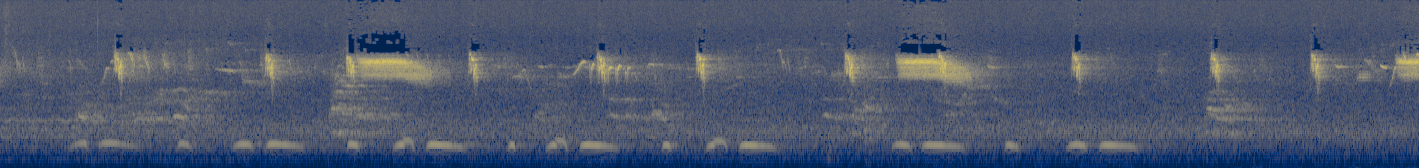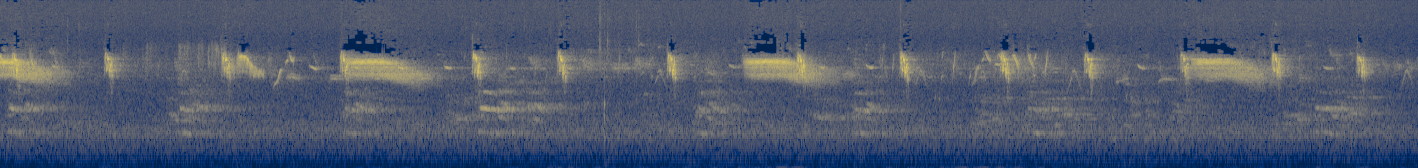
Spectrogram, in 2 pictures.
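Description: Birds calling in a woodland ambience: a fuller call about every four seconds with many short, sharp chirps between them, over a steady faint background hiss. A lower, rapid series of short chirps runs through the first half and stops a little before halfway.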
